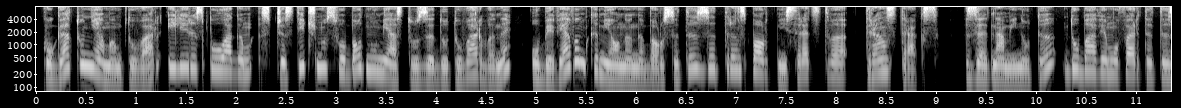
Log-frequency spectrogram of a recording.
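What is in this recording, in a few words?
Bulgarian, female, voice over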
